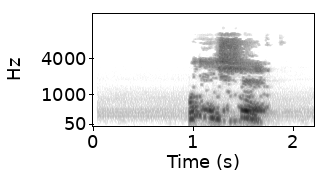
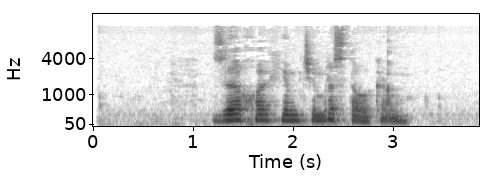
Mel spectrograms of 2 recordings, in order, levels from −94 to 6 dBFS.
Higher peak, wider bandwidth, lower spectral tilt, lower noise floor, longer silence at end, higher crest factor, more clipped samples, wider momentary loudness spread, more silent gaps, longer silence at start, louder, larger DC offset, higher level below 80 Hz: about the same, -4 dBFS vs -6 dBFS; second, 9.2 kHz vs 11.5 kHz; second, -4 dB/octave vs -6.5 dB/octave; first, -70 dBFS vs -62 dBFS; second, 0.45 s vs 0.7 s; about the same, 20 dB vs 20 dB; neither; about the same, 11 LU vs 13 LU; neither; second, 0.95 s vs 1.2 s; first, -21 LUFS vs -25 LUFS; neither; second, -68 dBFS vs -56 dBFS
